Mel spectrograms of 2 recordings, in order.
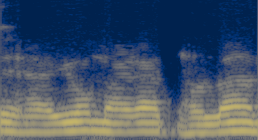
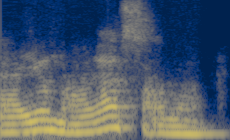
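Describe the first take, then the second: First: The middle word ends in a t sound. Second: The middle word ends in an s sound. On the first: Today the world was created. "We say Hayom Harat Olam" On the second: Today the world was destroyed.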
